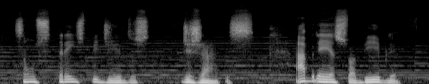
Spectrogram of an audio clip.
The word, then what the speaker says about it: Jabez: na área de comentários muita gente pronuncia a cabeça outras pessoas como eu pronunciam Jabes Eu já ouvi gente pregando falando Javé e a gente não precisa brigar por causa de pronúncia por causa de como se fala mas vamos ficar com Jabes tá bom E se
